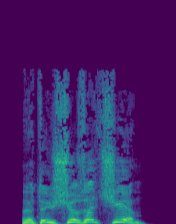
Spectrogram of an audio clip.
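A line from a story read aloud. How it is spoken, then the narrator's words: Irritated question. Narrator (Russian): худой раздраженно спросил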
